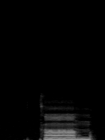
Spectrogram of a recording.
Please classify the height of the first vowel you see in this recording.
low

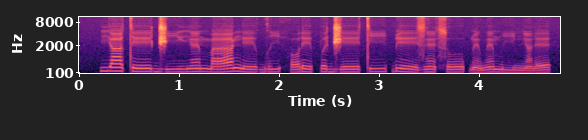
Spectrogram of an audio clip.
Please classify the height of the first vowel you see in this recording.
low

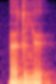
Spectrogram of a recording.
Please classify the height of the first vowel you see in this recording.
mid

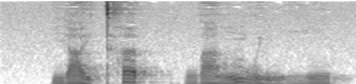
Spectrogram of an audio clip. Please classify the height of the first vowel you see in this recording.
low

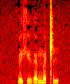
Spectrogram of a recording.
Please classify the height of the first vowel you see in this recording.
mid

